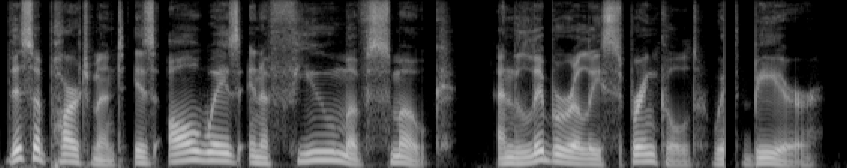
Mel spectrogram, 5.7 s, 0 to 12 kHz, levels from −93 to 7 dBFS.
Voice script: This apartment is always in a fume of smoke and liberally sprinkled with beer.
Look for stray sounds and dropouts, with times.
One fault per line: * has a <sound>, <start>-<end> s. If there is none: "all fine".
* has a dropout, 4.8-4.9 s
